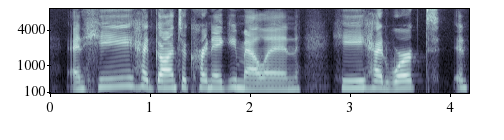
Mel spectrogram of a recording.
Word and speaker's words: Carnegie: saying it that way it's Carnegie mail and I've heard it that way my entire life pittsburghers say Carnegie we put in the extra syllable um and so Russo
